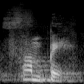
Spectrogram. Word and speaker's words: Sampé: Donc ce texte s'appelle Sampé, S-M-P, accent aigu, qui est la prononciation déformée de sans père.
